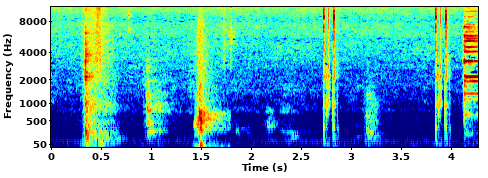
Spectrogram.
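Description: Subscribe-button animation sound effects: a few soft swooshes, two quick double mouse clicks, then a bell ding right at the end that rings on.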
